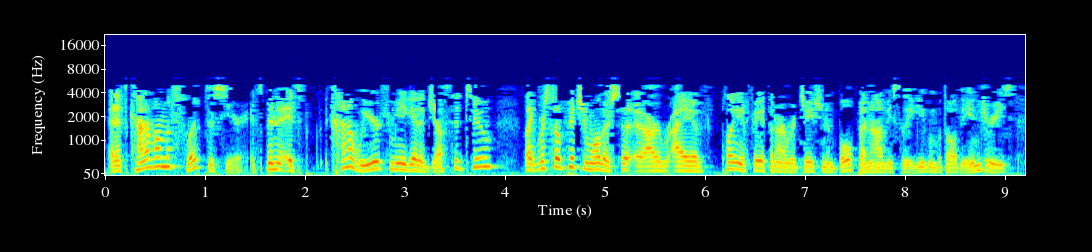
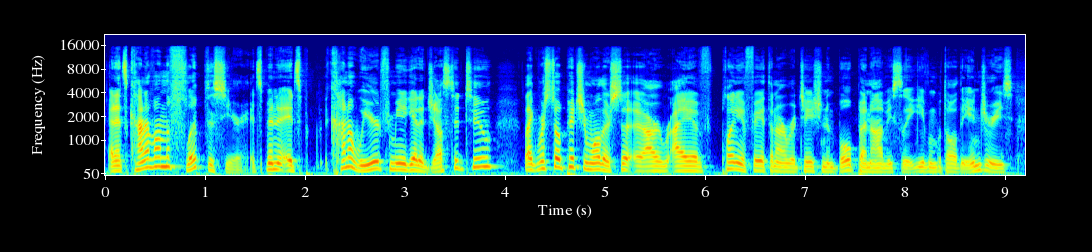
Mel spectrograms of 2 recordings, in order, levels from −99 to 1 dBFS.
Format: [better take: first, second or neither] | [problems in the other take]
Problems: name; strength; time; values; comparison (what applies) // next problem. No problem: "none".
second | garbled, watery; badly; nothing above 4.5 kHz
